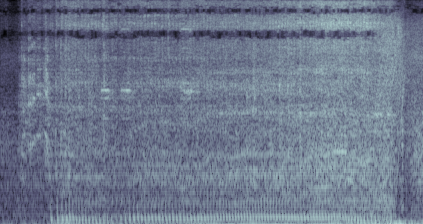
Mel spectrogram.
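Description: A motorcycle engine starts and settles into a steady running rumble that builds slightly as it pulls away, close and loud, with no talking.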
